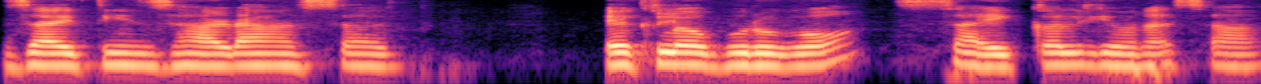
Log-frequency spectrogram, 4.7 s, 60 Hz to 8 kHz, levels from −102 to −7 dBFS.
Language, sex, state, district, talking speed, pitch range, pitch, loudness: Konkani, female, Goa, North and South Goa, 100 wpm, 175-185 Hz, 180 Hz, -18 LUFS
